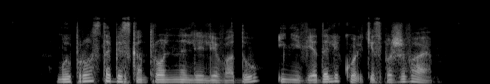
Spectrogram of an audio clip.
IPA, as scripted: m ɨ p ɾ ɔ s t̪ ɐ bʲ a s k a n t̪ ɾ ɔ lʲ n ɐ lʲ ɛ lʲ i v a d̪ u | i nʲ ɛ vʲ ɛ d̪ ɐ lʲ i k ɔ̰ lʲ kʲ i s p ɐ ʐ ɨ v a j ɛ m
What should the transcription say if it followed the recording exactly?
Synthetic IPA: m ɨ p ɾ ɔ s t̪ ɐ bʲ ɛ s k a n t̪ ɾ ɔ lʲ n ɐ lʲ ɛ lʲ i v a d̪ u | i nʲ ɛ vʲ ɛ d̪ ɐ lʲ i k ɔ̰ lʲ kʲ i s p ɐ ʐ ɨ v a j ɛ m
